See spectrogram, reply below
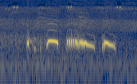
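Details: Spotted dove lure call, big-voiced: short soft coos lead into a long wavering hoot and a final falling coo, with a faint steady hum behind.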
